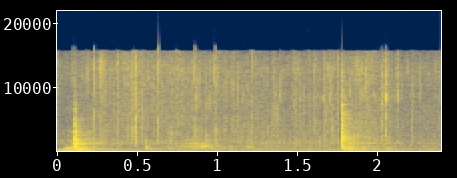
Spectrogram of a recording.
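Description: Eggs and spinach sizzling in a nonstick frying pan while a spatula folds and turns them, with two sharp scrapes or knocks of the spatula against the pan, one just after the start and one near the end.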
